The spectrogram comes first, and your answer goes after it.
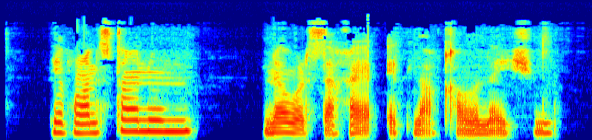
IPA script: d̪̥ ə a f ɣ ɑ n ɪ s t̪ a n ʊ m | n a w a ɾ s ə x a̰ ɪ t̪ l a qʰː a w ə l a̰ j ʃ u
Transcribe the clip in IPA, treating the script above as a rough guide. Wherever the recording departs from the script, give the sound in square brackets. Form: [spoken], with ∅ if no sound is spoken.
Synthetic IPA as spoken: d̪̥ ə a f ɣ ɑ n ɪ s t̪ [ɑ] n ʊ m | n a w [ə] ɾ s ə x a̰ ɪ t̪ l [ɑ] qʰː a w ə l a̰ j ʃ u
